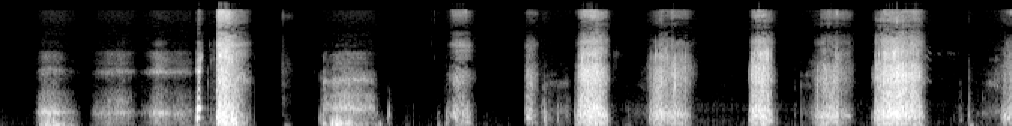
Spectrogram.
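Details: Person with yet another cold: sniffs and breathy build-ups followed by a run of about eight wet sneezes in quick succession, with sniffing and some coughing; sneeze.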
